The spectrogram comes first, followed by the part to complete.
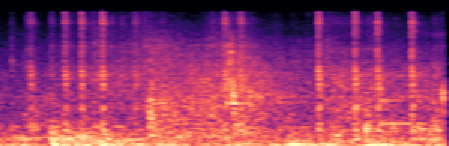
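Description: A hush with the strings barely sounding: a handful of faint, irregular clicks and taps over quiet hall noise.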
